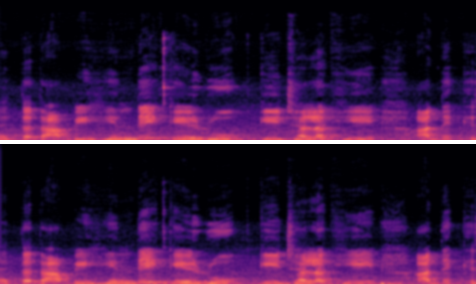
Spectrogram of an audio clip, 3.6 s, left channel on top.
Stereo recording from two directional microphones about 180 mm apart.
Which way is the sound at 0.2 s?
40° right (ahead or behind).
